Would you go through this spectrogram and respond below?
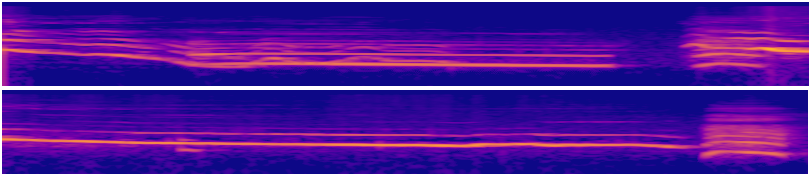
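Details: Brindle Boxer dog singing indoors: two long, smooth, mournful howls, the first dipping then holding steady, the second sliding slowly downward for about four seconds, with a short yelp-like burst at the end.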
